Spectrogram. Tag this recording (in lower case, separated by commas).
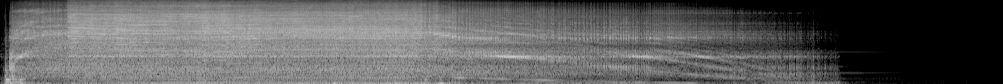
tools, sawing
